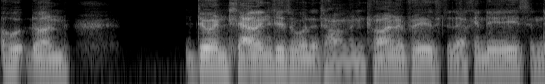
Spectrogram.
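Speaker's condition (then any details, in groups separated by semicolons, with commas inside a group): Cerebral palsy; from birth, tight muscles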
